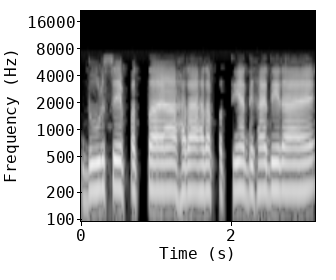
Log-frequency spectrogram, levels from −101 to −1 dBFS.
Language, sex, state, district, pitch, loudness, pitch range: Hindi, female, Bihar, Kishanganj, 210 Hz, -16 LUFS, 205-215 Hz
